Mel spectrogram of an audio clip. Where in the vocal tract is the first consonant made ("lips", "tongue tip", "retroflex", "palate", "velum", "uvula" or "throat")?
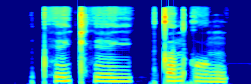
lips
